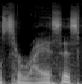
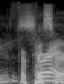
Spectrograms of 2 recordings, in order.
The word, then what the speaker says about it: Psoriasis: So the best tagline I've heard of a company recently, I'm working on a website for the National Psoriasis Foundation. Okay. To which their tagline is, the P is silent, but we are not.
